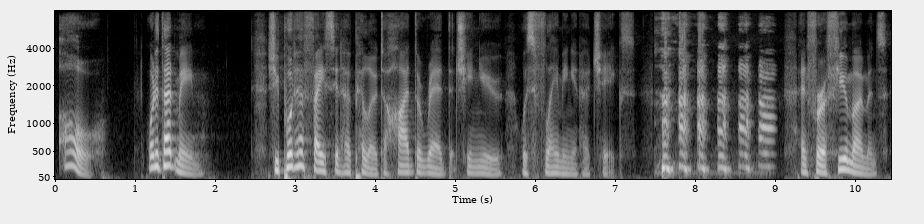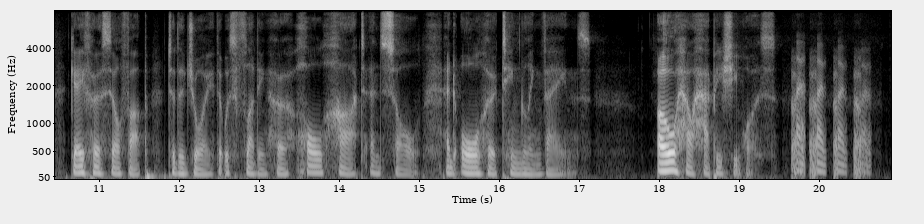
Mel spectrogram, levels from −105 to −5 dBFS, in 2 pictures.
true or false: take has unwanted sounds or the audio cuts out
true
